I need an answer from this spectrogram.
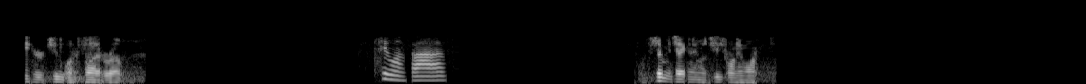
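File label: Raleigh Police Northeast District Dispatch; wake p25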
